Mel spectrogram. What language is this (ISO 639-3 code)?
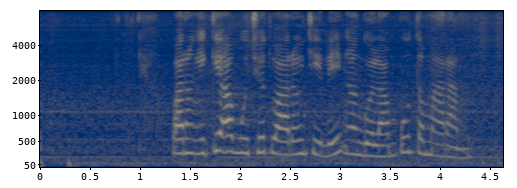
jav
